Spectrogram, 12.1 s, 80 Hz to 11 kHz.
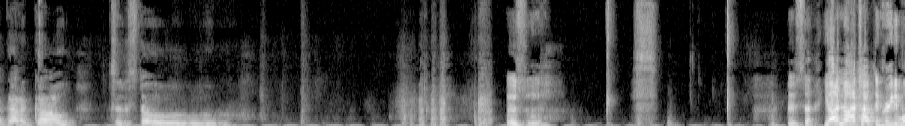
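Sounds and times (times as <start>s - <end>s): pulsing low hum: 0.0s - 11.1s.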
